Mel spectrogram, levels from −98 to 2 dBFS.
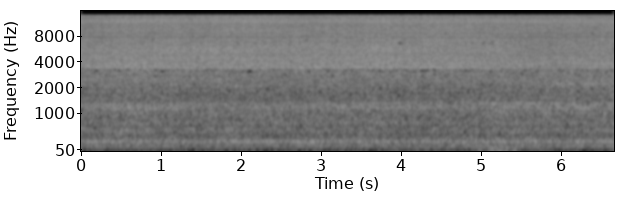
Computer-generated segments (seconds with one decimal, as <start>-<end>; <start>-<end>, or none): none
